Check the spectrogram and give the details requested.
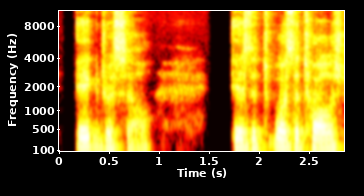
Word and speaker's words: Yggdrasil: uh it's pronounced the igdacel but it's spelt ygg d-r-a-s-i but pronounced ig the y is an i igdrasil is that was the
